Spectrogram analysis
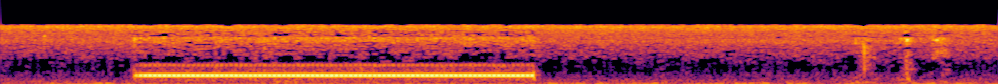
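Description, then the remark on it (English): A phone line rings out on the caller's end: one steady, buzzing ringback tone lasting about two seconds, then a quiet pause with a few faint clicks and no one picking up. “She ain't even answering this bitch.”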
